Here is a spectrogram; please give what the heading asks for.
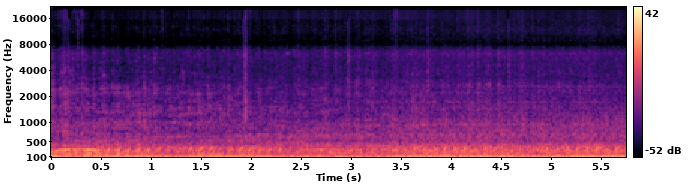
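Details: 3rd gen Camaro 305 TPI V8, previously crank-no-start, now starting and running with injectors reconnected: deep steady idle with slightly lumpy rumble, no misses or stumbling; normal idle.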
